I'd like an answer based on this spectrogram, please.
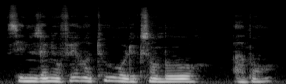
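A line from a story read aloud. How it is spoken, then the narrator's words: Grave, slow voice. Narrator (French): me dit, d'une voix grave et lente que je ne lui connaissais pas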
